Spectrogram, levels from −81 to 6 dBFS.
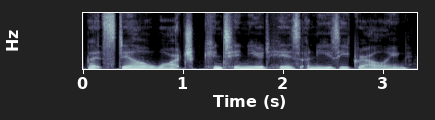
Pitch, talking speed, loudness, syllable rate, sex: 210 Hz, 125 wpm, -16 LUFS, 3.8 syllables/s, female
